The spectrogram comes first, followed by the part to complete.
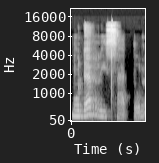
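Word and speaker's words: مدرسة: mengucapkan madrosatun atau mudarrisatun madrosatun adalah sekolah Hai mudarrisatun adalah huruf perempuan suhu katanya sama hurufnya sama mint dalam roh dan tak tetapi cara membacanya bagaimana Kapan membaca mudarrisatun Kapan membaca madrosatun ini ada pada ilmu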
